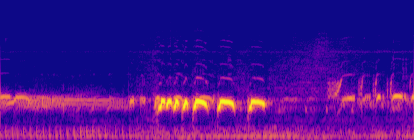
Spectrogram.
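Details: Loud local zebra dove, merbok kocak song used for luring birds: a single rapid series of about six clipped, bouncing coo notes, then fainter scattered notes, all above a steady droning background tone.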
